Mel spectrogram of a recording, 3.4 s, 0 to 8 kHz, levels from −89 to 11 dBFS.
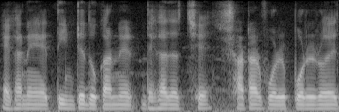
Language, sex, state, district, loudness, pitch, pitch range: Bengali, male, Tripura, West Tripura, -17 LUFS, 105 Hz, 105-110 Hz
